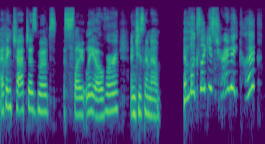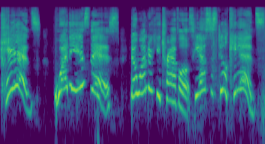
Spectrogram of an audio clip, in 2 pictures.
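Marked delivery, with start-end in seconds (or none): 3.7-10.6 very high, shrill, shrieked put-on outburst. Voicing a character who yells about the cook: yelling in character. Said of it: "I'm gonna yell something horrible".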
